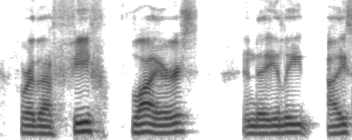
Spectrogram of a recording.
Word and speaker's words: Fife: No, it's Fife, but that's close Fife?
